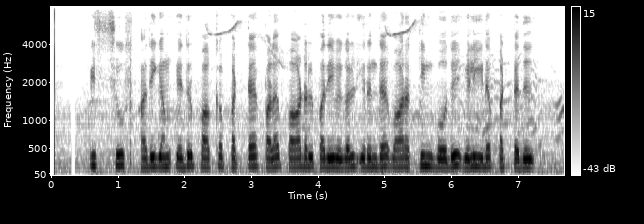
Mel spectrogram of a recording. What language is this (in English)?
Tamil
